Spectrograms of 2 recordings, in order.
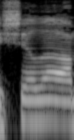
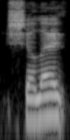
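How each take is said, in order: First: Shila with an "ah" ending; Shila, final vowel as "ah"; variant vowel. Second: Shile with an "ay" ending; Shile, final vowel as "ay"; usual vowel. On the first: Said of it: "they say Shila Hamnida". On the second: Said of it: "some people don't say". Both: Shown as a demonstration.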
